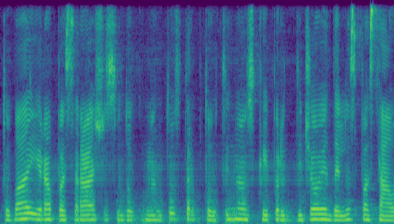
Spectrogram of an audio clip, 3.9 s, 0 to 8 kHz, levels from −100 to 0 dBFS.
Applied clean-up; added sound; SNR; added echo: neural separator model SepFormer DNS4.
